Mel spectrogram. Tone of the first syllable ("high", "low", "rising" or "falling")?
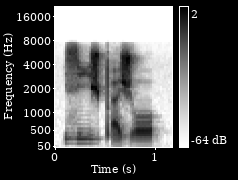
high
